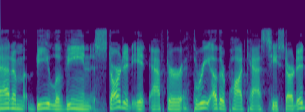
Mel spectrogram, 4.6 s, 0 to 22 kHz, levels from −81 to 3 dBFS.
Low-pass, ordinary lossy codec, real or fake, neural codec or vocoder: 7.2 kHz; Opus, 64 kbps; fake; codec, 16 kHz, 16 kbps, FreqCodec, larger model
